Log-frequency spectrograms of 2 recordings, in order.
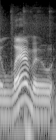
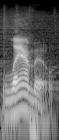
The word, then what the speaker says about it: Lum: Lum, or should I say Lamu, is voiced by Claudia Thompson.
